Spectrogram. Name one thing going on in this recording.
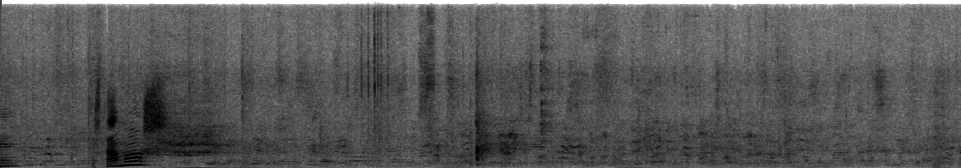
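A woman speaks quietly near a microphone in a large echoing hall.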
